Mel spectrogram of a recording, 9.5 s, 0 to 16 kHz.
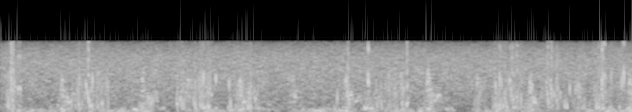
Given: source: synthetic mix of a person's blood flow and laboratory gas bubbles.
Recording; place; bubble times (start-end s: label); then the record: Doppler ultrasound of blood flow; precordium
0.07-0.33 s: bubbles
1.04-1.65 s: bubbles
2.04-2.34 s: bubbles
2.60-3.28 s: bubbles
3.42-3.50 s: bubbles
3.52-3.91 s: bubbles
5.02-5.12 s: bubbles
5.17-5.26 s: bubbles
5.43-6.18 s: bubbles
7.37-7.95 s: bubbles
8.17-8.59 s: bubbles
8.65-8.79 s: bubbles
8.88-9.21 s: bubbles
9.29-9.41 s: bubbles
From the record:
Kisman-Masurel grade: 333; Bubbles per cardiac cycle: rolling drumbeat, 9 or more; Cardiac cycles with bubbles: 50 to 99%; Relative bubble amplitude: loud (0.450 to 0.775); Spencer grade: 3 (all of the cardiac periods contain showers or single bubble signals, but not dominating or overriding the cardiac motion signals); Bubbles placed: anywhere in the cardiac cycle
